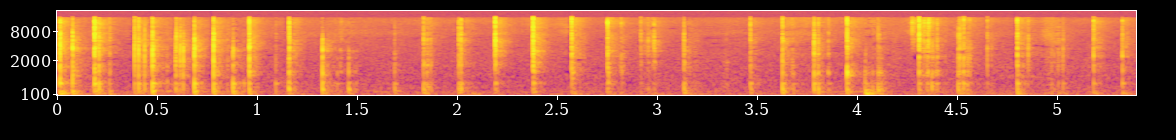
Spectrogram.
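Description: Fingernails tap and scratch across a small framed diamond painting board covered in plastic resin drills, held close. About two dozen quick, dry clicks rattle in an uneven rhythm, bright and crisp with little low end, each dying away almost instantly.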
